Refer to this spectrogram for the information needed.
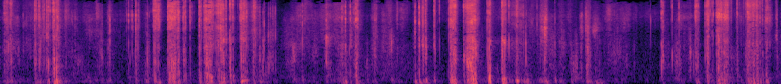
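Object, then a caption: Nylon hook-and-loop tape roll. Long nails peel a strip of green nylon hook-and-loop (velcro) tape off its roll on a table. The result is repeated bright, crackly tearing rips in short bursts, with almost no low end.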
